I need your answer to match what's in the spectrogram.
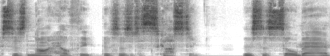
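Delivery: hushed, low whisper. Retelling what someone said about a huge food order: imitating a whisper. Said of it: "just whispers".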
